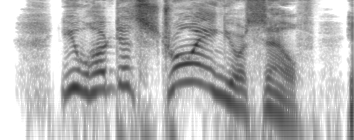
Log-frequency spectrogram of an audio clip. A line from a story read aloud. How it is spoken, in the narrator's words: he cried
